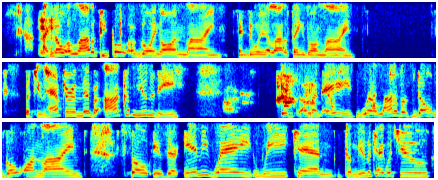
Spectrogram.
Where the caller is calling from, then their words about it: St. Louis, Missouri, United States; I'm calling from St. Louis.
